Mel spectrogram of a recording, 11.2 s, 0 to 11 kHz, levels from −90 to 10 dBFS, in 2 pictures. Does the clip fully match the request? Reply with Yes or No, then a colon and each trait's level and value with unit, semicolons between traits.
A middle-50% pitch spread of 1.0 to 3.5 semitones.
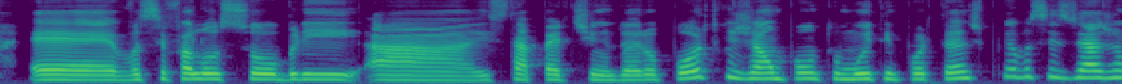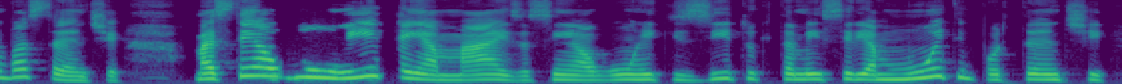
No: average, 3.9 semitones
